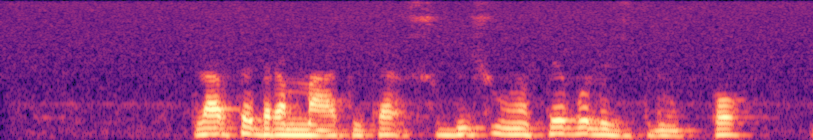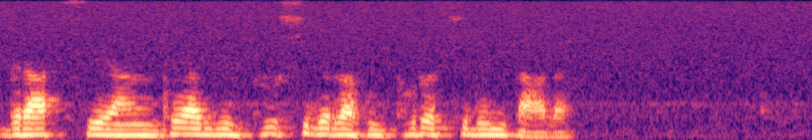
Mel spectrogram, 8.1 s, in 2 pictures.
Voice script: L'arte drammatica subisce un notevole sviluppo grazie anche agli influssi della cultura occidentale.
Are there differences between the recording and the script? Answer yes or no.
no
